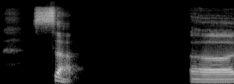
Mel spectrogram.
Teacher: സ നാവിന്റെ കൂർത്ത അറ്റത്തിന്റെ മുകൾ ഭാഗം രണ്ട് വരി മുൻപല്ലുകൾക്കിടയിൽ പിന്നിലായിട്ട് വരികയും നാവിന്റെ അറ്റം ചെറുതായി താഴെ മുൻപല്ലിന്റെ പള്ളയിൽ സ്പർശിക്കുകയും ചെയ്യും.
